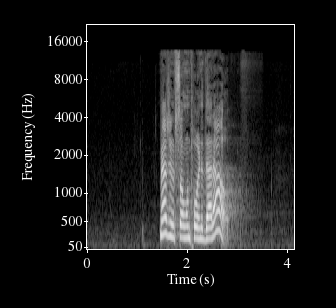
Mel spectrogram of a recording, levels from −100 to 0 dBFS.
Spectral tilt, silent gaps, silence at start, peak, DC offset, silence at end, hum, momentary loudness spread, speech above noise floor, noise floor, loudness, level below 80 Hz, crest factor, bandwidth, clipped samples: -5 dB/octave; none; 1.45 s; -2 dBFS; under 0.1%; 1.3 s; none; 7 LU; 52 dB; -68 dBFS; -17 LUFS; -58 dBFS; 18 dB; 14 kHz; under 0.1%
